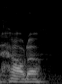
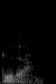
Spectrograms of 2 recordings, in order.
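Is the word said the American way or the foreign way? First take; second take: foreign; American. First: The word is said the way it's said abroad. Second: The word is said the usual American way. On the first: This is how it is said outside the US. "they do pronounce it Howda, but not here in the U S" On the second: This is how it is said in the US. "It's pronounced Gouda"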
